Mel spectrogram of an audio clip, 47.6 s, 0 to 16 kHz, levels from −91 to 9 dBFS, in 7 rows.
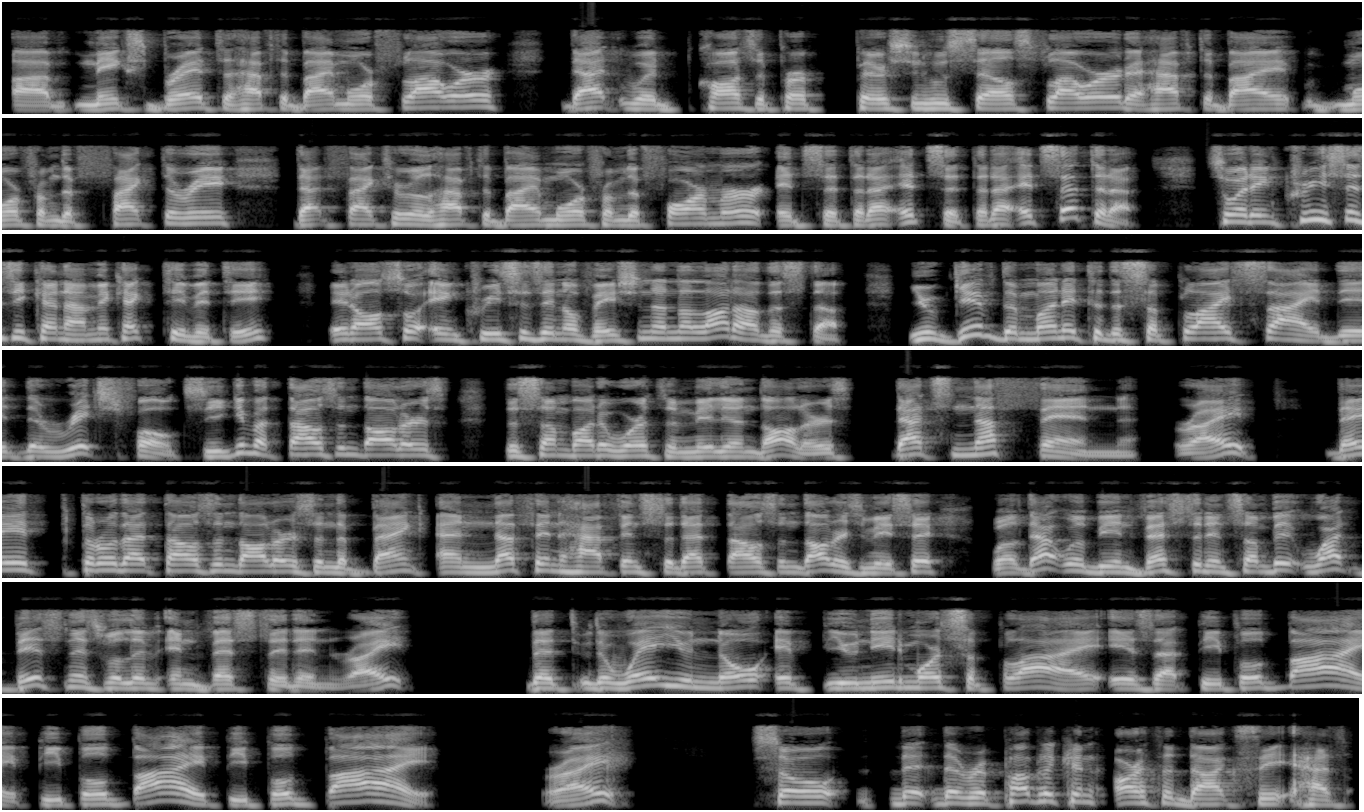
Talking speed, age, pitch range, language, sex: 175 wpm, 30-49, 125-170 Hz, English, male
